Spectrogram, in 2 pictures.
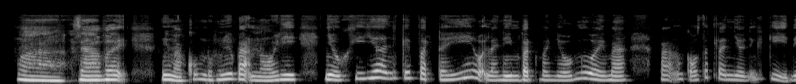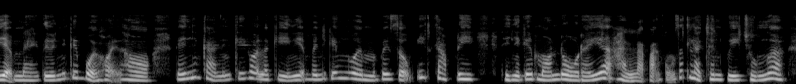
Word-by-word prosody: Wow, 190 -5 +6
ra 200 -2 +7
vậy. 215 -1 +6 0.3
Nhưng 225 -1 +7
mà 180 - +4
cũng 230 -1 -2
đúng 210 +2 0
như 245 +2 +5
bạn 230 -6 +3
nói 180 +2 +2
đi, 225 0 +6 0.3
nhiều 225 -3 +6
khi 270 +8 -1
á, 310 -2 +5
những 280 +1 -7
cái 285 0 -1
vật 250 -2 0
đấy 235 +10 0
gọi - - +1
là 195 - 0
nhìn 195 0 +3
vật 205 0 +3
mà 205 - -3
nhớ 195 -1 -2
người 255 -6 +2
mà, 195 -1 0 0.3
bạn 220 0 -5
cũng 245 +1 -9
có 200 - -3
rất 325 -5 -10
là 235 - 0
nhiều 210 -3 -1
những - - -9
cái 260 - -17
kỷ 195 - -3
niệm 195 -1 +1
này, 190 -1 -6
từ 195 - +2
những 225 +7 -4
cái 300 - -7
buổi 250 -11 -1
hẹn 215 +4 -7
hò 195 -5 -3 0.2
đến 245 +4 -2
những 315 - -5
cả 320 - -7
những 200 +4 -7
cái 260 +2 -10
gọi 280 -4 -4
là 225 - -3
kỷ 200 -5 -4
niệm 205 +4 -3
với 220 - -2
những 240 - -9
cái 275 +1 -6
người 270 -5 -2
mà 195 -2 -4
bây 240 0 -1
giờ 240 - -4
ít 320 - -6
gặp 265 -5 -5
đi, 240 -1 -1 0.3
thì 210 - -3
những 200 -1 -2
cái 240 0 +1
món 210 0 -2
đồ 215 -5 +1
đấy 190 +5 -1
á 280 -2 +1
hẳn 210 -10 -4
là - - -6
bạn 225 - -7
cũng - - -10
rất 320 0 -9
là 270 - 0
trân 225 +2 -4
quý 200 -2 -1
chúng 210 +3 -2
a. 255 -4 0
220 Hz, 300 wpm, -21 LUFS, 200-245 Hz, 0.3 s, ra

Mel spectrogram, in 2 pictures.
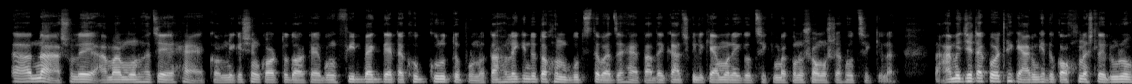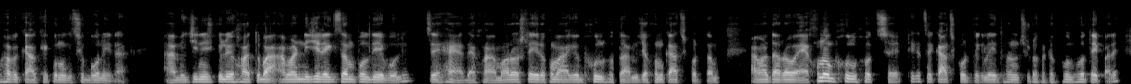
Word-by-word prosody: আ - - -1 0.2
না - - +8
আসলে 120 -2 0 0.2
আমার 115 +2 +3
মনে 115 0 +2
হয় 115 - -5
যে, 120 - +6 0.2
হ্যাঁ, 85 - -3
communication 110 +4 -2
করার 110 0 +2
তো 115 - -2
দরকার 100 +1 -1
এবং 105 +1 -2
feedback 115 -1 +1
দেয়াটা 115 -1 +3
খুব 125 - -1
গুরুত্বপূর্ণ। 115 -7 0
তাহলে 120 +3 +1
কিন্তু 130 -1 0
তখন 120 +1 -1
বুঝতে 110 0 -3
পারি 100 -1 +2
যে, - - -1
হ্যাঁ, 105 - -1
তাদের 100 +1 -1
কাজগুলি 110 +1 -2
কেমন 110 +1 +3
এগোচ্ছে 100 0 -4
কিংবা 105 -1 -2
কোন 105 - 0
সমস্যা 100 0 0
হচ্ছে 100 -1 -6
কিনা? - - -9 0.4
আ - - -7
আমি 140 +3 +6
যেটা 150 -1 +6
করে 145 -3 +6
থাকি, 160 -2 -2
আমি 115 - 0
কিন্তু 120 -2 -3
কখনো 110 +4 0
আসলে 120 - +1
রূঢ়ভাবে 120 0 +3
কাউকে 105 +2 -1
কোনো 105 - 0
কিছু 100 - -7
বলি 100 -2 -1
না। - - -7 0.5
আমি 100 +1 0
জিনিসগুলি 120 0 +2
হয়তোবা 115 -1 +4
আমার 115 +1 +4
নিজের 120 +1 +3
example 115 0 +2
দিয়ে 110 -1 +5
বলি 105 +8 -3 0.2
যে - - +2
"হ্যাঁ, 120 -7 +1
দেখো 95 - -6
আমারও 105 +3 +1
আসলে 110 - -3
এরকম 115 +2 0
আগে 110 +1 0
ভুল 130 - +2
হতো। 110 - -8
আমি 105 +1 -4
যখন 110 - -2
কাজ 105 - 0
করতাম 100 0 -5 0.4
আমার 110 +1 +1
দ্বারাও 110 0 +4
এখনো 160 +10 +5
ভুল 135 -4 +2
হচ্ছে। 115 -3 -2 0.2
ঠিক 135 - -9
আছে? 115 - -6
কাজ 110 - +1
করতে 110 -3 -3
গেলে 110 +1 -1
এই - - -6
ধরনের 110 -2 -4
ছোটখাটো 110 0 -8
ভুল 115 -2 -2
হতেই 120 - +1
পারে। - - -5
110 Hz, 225 wpm, -22 LUFS, 105-120 Hz, 0.5 s, না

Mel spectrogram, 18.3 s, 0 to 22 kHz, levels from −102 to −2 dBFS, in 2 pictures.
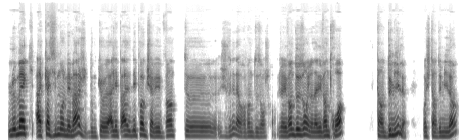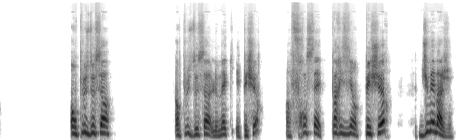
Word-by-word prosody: Le 155 +3 +2
mec 190 0 +6
a 135 0 +5
quasiment 160 +1 +1
le 150 - -2
même 140 0 0
âge, 160 - +2
donc 115 0 -13
heu, 125 -1 +2
à - - +4
l'épa 135 0 +1
à 145 - +2
l'époque, 145 +2 -1
j'avais 120 -1 -3
vingt, 140 +6 -3 0.2
heu, 130 -2 -6
je 120 -1 -17
venais 135 +8 -10
d'avoir 120 -6 -5
22 120 -2 -9
ans, 110 - -8
je - - -22
crois. - - -21
J'avais 125 0 -2
22 160 +2 +2
ans, 170 -1 +2
il 135 - -3
en 120 - -3
avait 120 +1 0
23. 135 0 +2 0.6
C'était - - -5
un 120 - -1
2000, 155 - -1 0.3
moi, 125 - -5
j'étais 120 - -8
en 115 - -2
2001. 120 - -2 1.4
En 195 -1 +4
plus 215 +2 -1
de 215 +3 +1
ça 200 -2 +3 1.3
en 155 0 -1
plus 190 +4 -8
de 165 +4 -3
ça, 175 +1 +2
le 130 +1 -6
mec 175 +2 -3
est 125 - -8
pêcheur. 140 +1 -3 0.5
Un 130 -1 -8
Français, 205 - -4
parisien, 195 -6 -2
pêcheur, 210 +7 +4 0.5
du 140 +8 -1
même 255 -3 +5
âge! 115 - +4
145 Hz, 185 wpm, -23 LUFS, 125-185 Hz, 1.4 s, mec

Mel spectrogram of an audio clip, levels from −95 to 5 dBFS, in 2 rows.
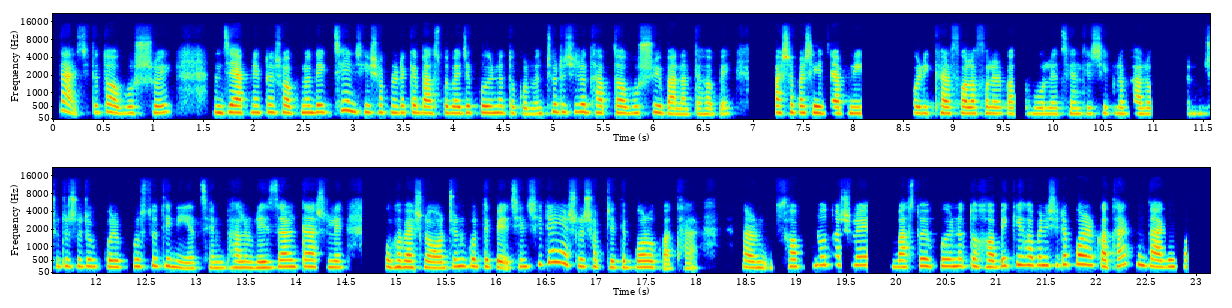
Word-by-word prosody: হ্যাঁ, 300 -6 +3
সেটা 260 - -7
তো - - -1
অবশ্যই। 235 +2 -1 0.6
যে 275 - +5
আপনি 250 +1 -6
একটা 270 +2 -2
স্বপ্ন 250 -1 +2
দেখছেন 270 +6 +1
সে 275 - -1
স্বপ্নটাকে 255 0 -1
বাস্তবে 240 +1 +1
যে - - +5
পরিণত 250 -1 +3
করবেন। 210 0 -3
ছোট, 285 - 0
ছোট 285 0 -1
ধাপটা 250 0 -1
অবশ্যই 245 +2 0
বানাতে 200 -1 -2
হবে। 200 0 -5 0.5
পাশাপাশি 255 0 +2
এই - - 0
যে - - 0
আপনি 230 +1 -2 0.6
পরীক্ষার 235 0 +2
ফলাফলের 230 -1 +2
কথা 220 0 -4
বলেছেন 215 +1 -4
যে - - -3
সেগুলো 230 -1 -4
ভালো 215 -1 0
করেছেন, 215 - -18
ছোট, 260 +3 -7
ছোট 265 -1 -3 0.2
করে 245 -1 +3
প্রস্তুতি 265 +1 -2
নিয়েছেন। 200 0 -4 0.2
ভালো 225 0 +1
রেজাল্ট 250 +4 +3
টা - - +3
আসলে 240 -1 -2 0.5
ওভাবে 240 0 +3
আসলে 230 0 -1
অর্জন 215 +6 0
করতে 260 -1 +2
পেরেছেন 230 +2 +1
সেটাই 420 +6 +1
আসলে 305 -5 -2
সবচাইতে 235 -2 -2
বড় 235 0 +5
কথা। 175 +3 -5 0.6
কারণ 225 -3 +2 0.3
স্বপ্ন 260 +2 -1 0.2
তো - - -12
আসলে 310 0 -2 0.4
বাস্তবে 245 +3 +3
পরিণত 270 -1 +2 0.2
হবে 240 +2 +3
কি - - +2
হবে 310 0 +2
না - - +4
সেটা 335 +2 +1
পরের 330 -3 +7
কথা। 255 +1 +3
কিন্তু 315 -4 0
আগের 250 +1 +1
কথা 245 - -6
245 Hz, 175 wpm, -22 LUFS, 230-265 Hz, 0.6 s, পরের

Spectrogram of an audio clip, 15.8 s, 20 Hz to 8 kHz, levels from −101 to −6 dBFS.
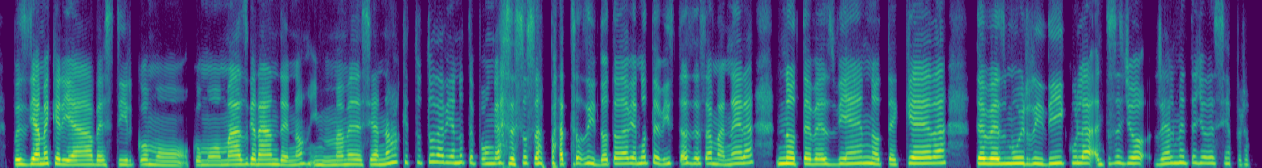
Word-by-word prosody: pues, 225 -1 +2
ya 235 -1 +7
me 255 +2 +2
quería 215 -3 +1
vestir 205 0 -5
como 195 -5 -4
como 195 0 -4
más 215 +3 0
grande, 225 -3 +1
¿no? 220 +5 -5
Y - - -8
mi 200 - -2
mamá 200 +2 -3
me 225 0 -1
decía: 220 0 -2
"No, 265 +9 0
que 310 - -10
tú 300 +2 -10
todavía 315 -1 -2
no 300 +1 -1
te 285 - -7
pongas 255 +2 -3
esos 260 +3 0
zapatos 255 0 -1
y 265 -2 +1
no 220 +2 -1
todavía 255 +1 0
no 275 +2 0
te 275 0 -2
vistas 260 +2 -3
de 250 - 0
esa 255 0 -3
manera, 250 +6 -2 0.3
no 260 +1 +6
te 250 0 +2
ves 235 -2 0
bien, 260 +3 0
no 245 -3 0
te 230 -2 -4
queda, 275 +4 +3 0.4
te 255 -1 +9
ves 250 0 +7
muy 270 +1 +4
ridícula". 270 +3 0
Entonces, 255 +5 -6
yo 270 0 0
realmente 275 +5 -2
yo 280 - -3
decía: 265 -1 -6
"Pero, 215 0 -16
250 Hz, 190 wpm, -18 LUFS, 220-270 Hz, 0.4 s, te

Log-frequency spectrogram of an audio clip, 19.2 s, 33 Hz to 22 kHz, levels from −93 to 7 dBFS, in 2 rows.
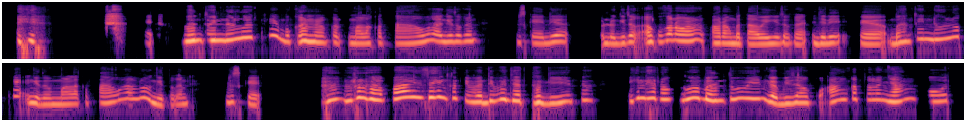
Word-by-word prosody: Iya. 260 +1 0 1.4
Bantuin 285 +2 +5
dulu 360 +7 +4
kek, - - -2
bukannya 245 -1 +2
tet 225 -1 -8
malah 210 0 -3
ketawa 210 +5 -5
gitu 250 0 0
kan. 265 +2 -3 0.4
Terus 230 - -13
kayaknya, 215 +4 -2 0.4
udah 205 -1 -2
gitu 215 +4 0
aku 240 +1 0
kan 290 - +2
orang 270 +2 +2
orang 210 -1 0
Betawi 195 0 -1
gitu 210 - -5
Kak. 185 -1 -6
Jadi 210 +2 -1 0.2
kayak, 190 -1 -2
"Bantuin 255 +10 -1
dulu 340 +6 0 0.2
kek - - -6
gitu, 220 -5 +1
malah 210 +1 -4
ketawa 255 +9 -5
lu," 410 -3 -1
gitu 195 -2 -5
kan. 210 - -6 0.4
Terus 260 +1 -5
kayak, 200 -4 -6 0.7
"Lu 320 +2 +2
ngapain 380 +7 +6
sih? 445 0 +7
Kok 410 0 -2
tiba-tiba 275 +5 +3
jatuh 295 -5 +3
gitu." 265 +7 -1 0.4
"Ini 410 +7 +2
rok 360 0 +1
gue 385 +5 +5
bantuin, 370 +5 +3
enggak 245 -5 +5
bisa 225 +3 +2
aku 240 - -14
angkat 350 +7 -2
soalnya 335 -5 +1
nyangkut." 295 -4 -5
265 Hz, 160 wpm, -22 LUFS, 220-335 Hz, 1.4 s, sih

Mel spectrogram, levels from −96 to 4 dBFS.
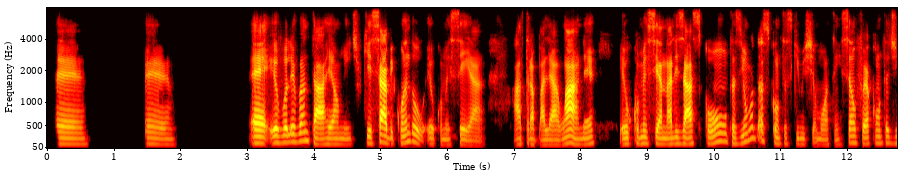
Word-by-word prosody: É. 120 -2 -1 0.9
É. 115 -2 -5 1.1
É, 140 -2 +6
eu 150 - +2
vou 150 +1 0
levantar 165 -6 +2
realmente 115 -1 -6
porque 135 - -5
sabe - - +7
quando - - -5
eu - - -8
comecei 105 -1 -8
a 95 -1 -4 0.5
a - - -1
trabalhar 105 0 -1
lá, 115 - +9
né, 120 +4 -5 0.4
eu - - -4
comecei 135 -1 -3
a - - +6
analisar 120 +2 +3
as 130 0 +1
contas 150 -1 -5
e - - -4
uma 200 +8 -6
das - - -4
contas 120 -1 -9
que 115 - -14
me 115 - -13
chamou 105 0 -6
a - - -6
atenção 110 +8 -6
foi 140 - -4
a 125 - +1
conta 135 +1 -10
de 135 0 -8
120 Hz, 170 wpm, -26 LUFS, 115-135 Hz, 1.1 s, lá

